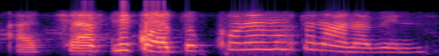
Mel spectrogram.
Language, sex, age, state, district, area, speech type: Bengali, female, 18-30, West Bengal, Darjeeling, urban, conversation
